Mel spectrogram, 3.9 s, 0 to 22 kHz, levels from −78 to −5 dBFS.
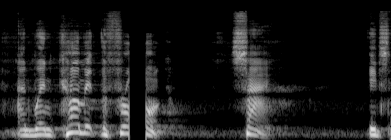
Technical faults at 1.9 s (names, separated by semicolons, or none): time-compressed catch-up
